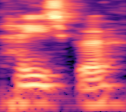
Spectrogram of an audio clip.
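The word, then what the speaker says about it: Happisburgh: The first humans that we know of in the UK were at Haysborough. It doesn't look like it's pronounced Haysborough, but it is, in Norfolk, 800,000 years ago.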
